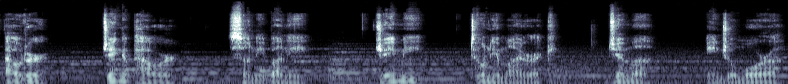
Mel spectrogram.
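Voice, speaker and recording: A man reading the outro of his own audio drama, thanking supporters in a soft, polite voice. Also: very deep voice, level tone, unhurried, long pauses, music in the background. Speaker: voice actor and channel host.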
